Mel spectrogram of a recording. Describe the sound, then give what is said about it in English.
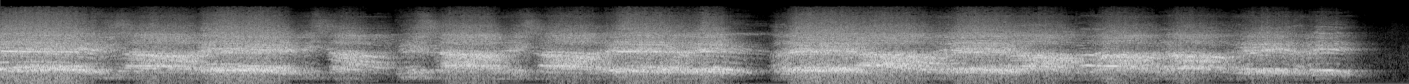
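A large group loudly chants the holy names in Sankirtan during a Radha-Krishna festival celebration. The voices form a full, rhythmic call, pulsing in repeated phrases with brief dips between them. “And of course, it was celebrated as we celebrate every festival by the loud chanting of the holy names in Sankirtan.”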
